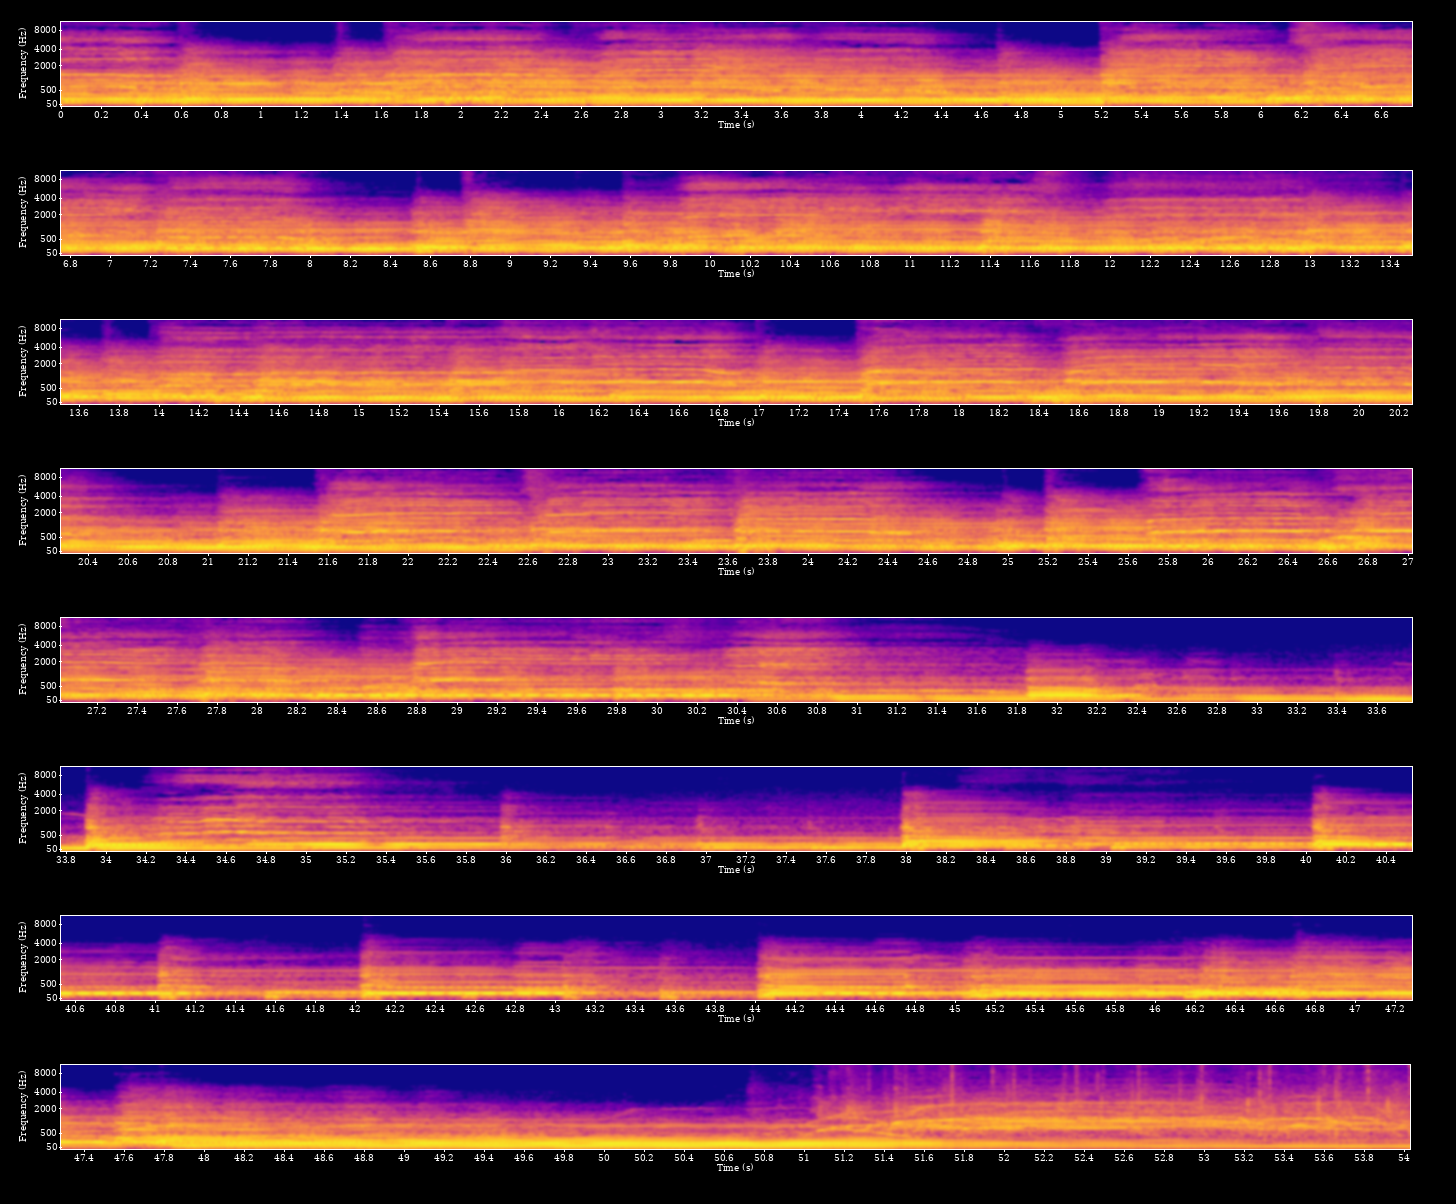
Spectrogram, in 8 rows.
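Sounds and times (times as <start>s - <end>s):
man singing: 0.0s - 8.5s, 9.6s - 32.3s, 34.1s - 36.3s, 38.0s - 40.0s
strummed electric guitar: 0.0s - 54.0s.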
